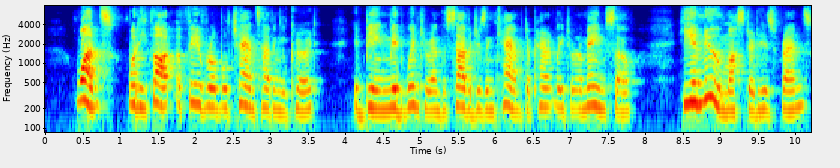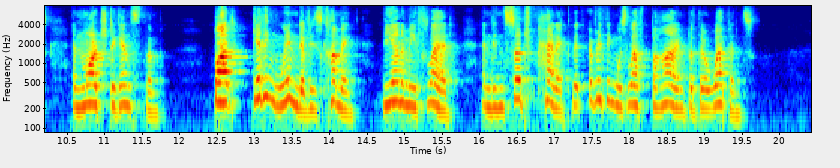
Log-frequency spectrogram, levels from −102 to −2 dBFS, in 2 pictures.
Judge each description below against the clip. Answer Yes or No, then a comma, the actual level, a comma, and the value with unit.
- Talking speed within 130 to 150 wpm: Yes, average, 145 wpm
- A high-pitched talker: Yes, high, 210 Hz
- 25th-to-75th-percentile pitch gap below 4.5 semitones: Yes, average, 3.4 semitones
